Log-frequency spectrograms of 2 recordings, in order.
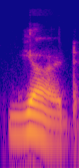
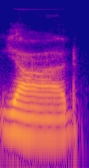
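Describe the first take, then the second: First: The vowel sounds like 'oo'. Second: The vowel sounds like 'oh'. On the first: The speaker calls it right. "it's Hebrew, and it's pronounced Yud" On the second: The speaker calls it wrong. "a lot of people pronounce it Yod, but it's not pronounced Yod"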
